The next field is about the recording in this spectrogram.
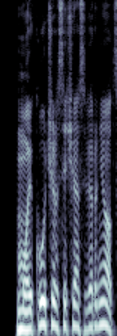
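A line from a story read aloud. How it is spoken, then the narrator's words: Plain. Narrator (Russian): сказал барон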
